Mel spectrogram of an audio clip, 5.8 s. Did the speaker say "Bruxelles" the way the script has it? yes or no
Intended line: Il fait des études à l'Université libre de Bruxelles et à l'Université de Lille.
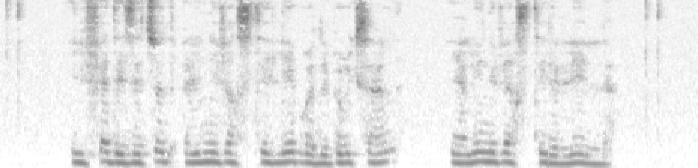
yes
